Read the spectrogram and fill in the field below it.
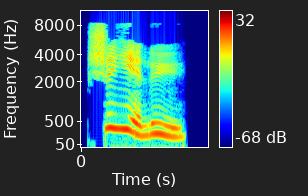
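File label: "失业率", Mandarin Chinese; chinese-flashcards; hsk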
